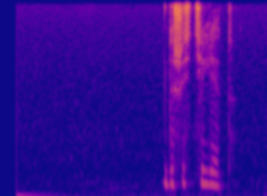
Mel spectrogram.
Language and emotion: Russian, neutral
